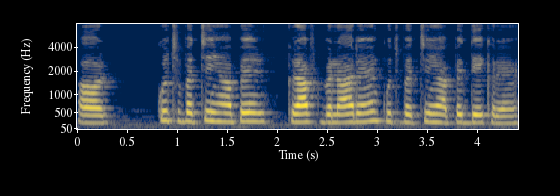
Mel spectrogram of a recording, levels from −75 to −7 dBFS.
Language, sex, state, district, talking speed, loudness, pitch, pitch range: Hindi, female, Uttar Pradesh, Jalaun, 215 wpm, -18 LUFS, 235 Hz, 220-250 Hz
